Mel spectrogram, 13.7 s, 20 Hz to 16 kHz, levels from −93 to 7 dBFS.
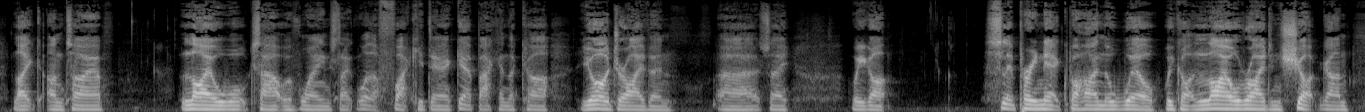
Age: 30-49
